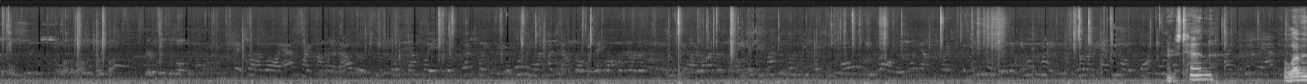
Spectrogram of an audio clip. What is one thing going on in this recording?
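Foil packs crinkle and rustle in hands.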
